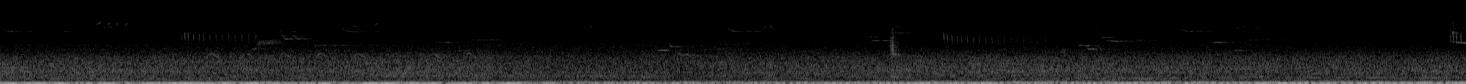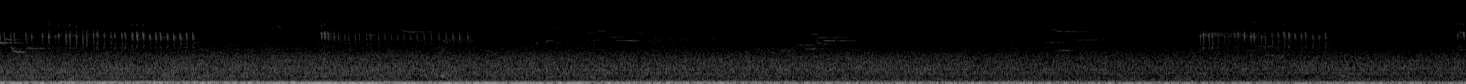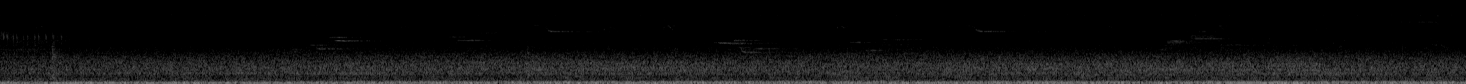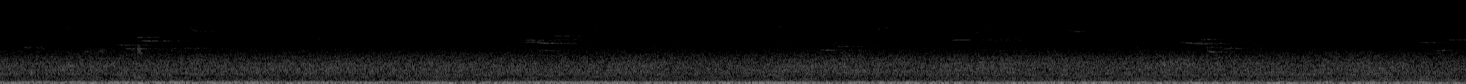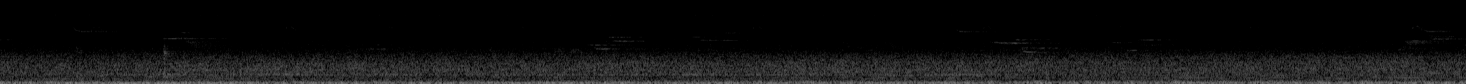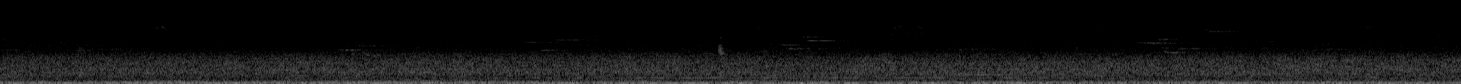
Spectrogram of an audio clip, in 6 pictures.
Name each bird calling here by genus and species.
Agelaius phoeniceus, Poecile atricapillus, Megaceryle alcyon, Hylocichla mustelina, Tyrannus tyrannus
